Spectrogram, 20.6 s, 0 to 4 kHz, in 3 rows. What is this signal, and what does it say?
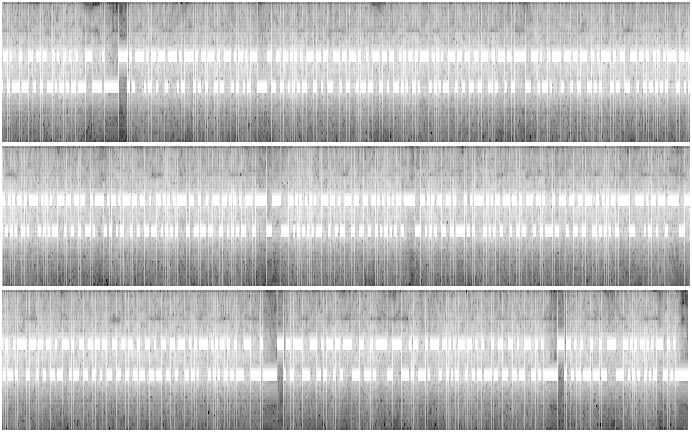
RTTY, about 45.45 baud. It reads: GULF. ADMIRAL HALSEY IN THE NEW JERSEY LED PREPARATORY AIRSTRIKES AGAINST THE PHILIPPINES. ON OCTOBER 20, 1944,
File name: fsk850 / battleshipnj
